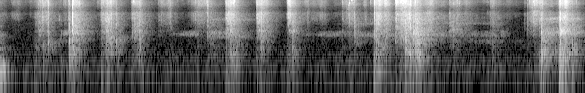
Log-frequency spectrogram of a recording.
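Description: Close, soft shuffling of a thick deck of tarot cards, rapid papery flicks and riffles repeating in uneven bursts for several seconds.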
